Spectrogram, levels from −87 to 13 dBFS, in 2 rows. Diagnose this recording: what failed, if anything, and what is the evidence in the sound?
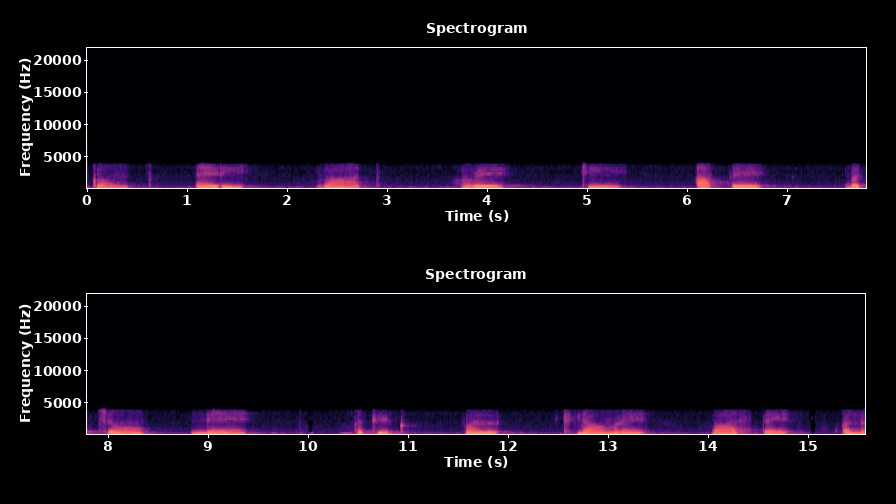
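GSM full-rate codec damage throughout, at the codec stage. The speech is buzzy and gravelly with nothing above 3.8 kHz, which fits 13 kbps pulse-excited vocal-tract coding.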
